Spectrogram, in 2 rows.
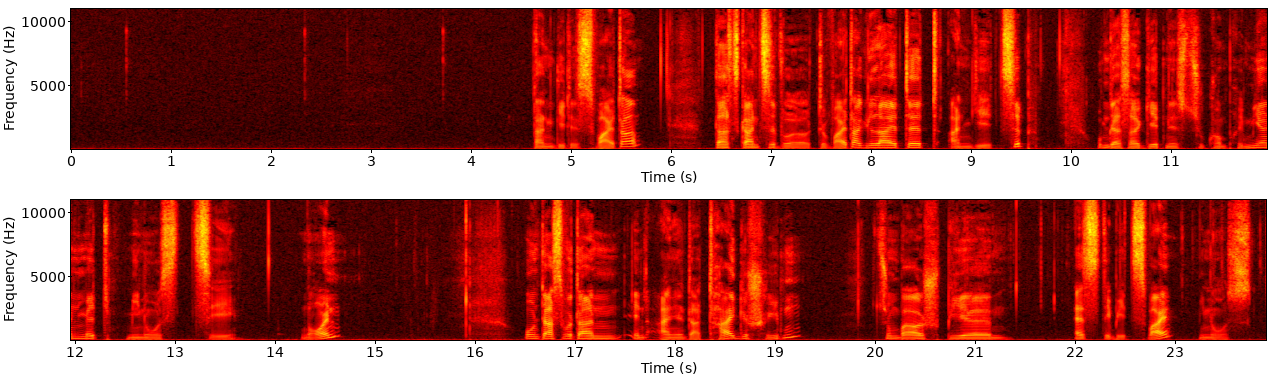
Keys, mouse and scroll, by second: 2.4-3.9 drag, 4.7 click, 6.7 space, 7.6 alt+<, 8.1 alt+space, 8.6-10.1 typing, 11.1 space, 11.6 -, 12.0 c, 13.5 9, 15.2 space, 16.6 shift+<, 19.9-23.9 typing.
